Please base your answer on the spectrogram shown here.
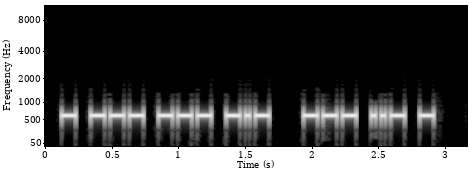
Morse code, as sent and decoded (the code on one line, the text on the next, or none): - --- --- -.- / --- ..- -
TOOK OUT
